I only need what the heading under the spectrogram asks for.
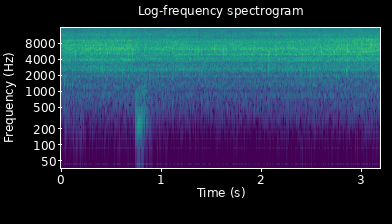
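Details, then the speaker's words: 6.0 Powerstroke diesel, air test of the high-pressure oil system with the driver valve cover off: a steady sharp hiss with brief low gurgles near the rear injector; a suspected leak, cause unconfirmed, standpipe and O-ring looked fine. "it sounds like it's leaking back here you hear it gurgling"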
